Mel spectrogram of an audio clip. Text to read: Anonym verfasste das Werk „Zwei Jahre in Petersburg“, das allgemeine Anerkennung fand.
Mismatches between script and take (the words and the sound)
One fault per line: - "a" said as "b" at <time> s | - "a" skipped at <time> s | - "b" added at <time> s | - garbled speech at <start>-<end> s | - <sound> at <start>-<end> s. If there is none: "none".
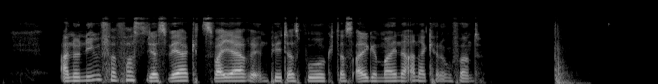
- thud at 5.5-5.9 s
